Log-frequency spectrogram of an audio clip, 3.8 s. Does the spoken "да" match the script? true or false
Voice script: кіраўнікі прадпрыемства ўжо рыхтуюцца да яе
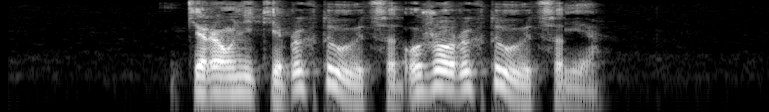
false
